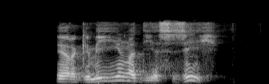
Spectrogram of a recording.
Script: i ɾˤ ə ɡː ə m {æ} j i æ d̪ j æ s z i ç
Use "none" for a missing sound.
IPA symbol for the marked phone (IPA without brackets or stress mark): i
